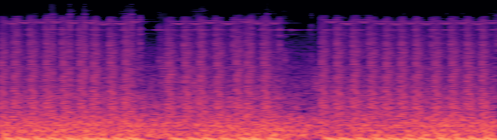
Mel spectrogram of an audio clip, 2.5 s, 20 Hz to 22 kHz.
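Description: MG36 machine gun in the Roblox game Phantom Forces fires in dense continuous automatic bursts, loud and close, with two brief pauses between strings of rapid shots.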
